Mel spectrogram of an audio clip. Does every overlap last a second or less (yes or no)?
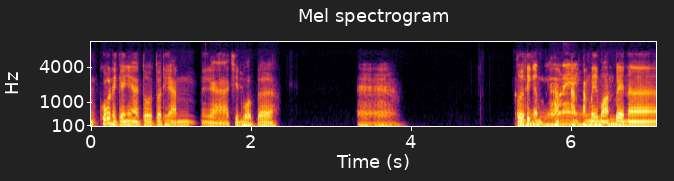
no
